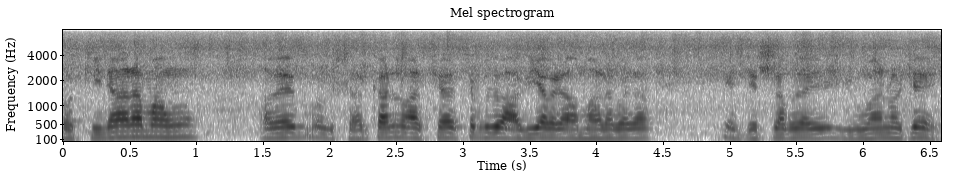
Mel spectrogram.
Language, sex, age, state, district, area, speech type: Gujarati, male, 60+, Gujarat, Valsad, rural, spontaneous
